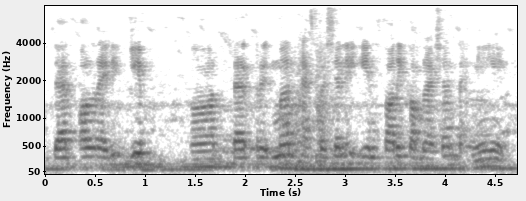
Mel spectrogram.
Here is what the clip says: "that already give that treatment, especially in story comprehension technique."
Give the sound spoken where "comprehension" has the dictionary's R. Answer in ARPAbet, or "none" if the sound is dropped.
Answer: none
